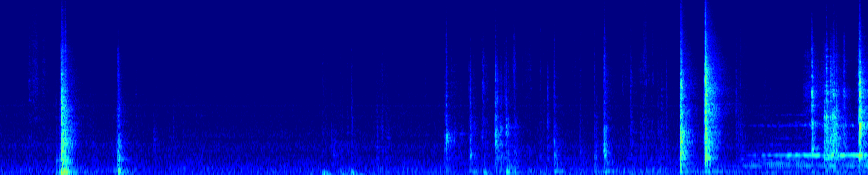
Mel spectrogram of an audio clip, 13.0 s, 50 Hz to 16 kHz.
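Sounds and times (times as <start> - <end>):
background music: 11.1 - 13.0.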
